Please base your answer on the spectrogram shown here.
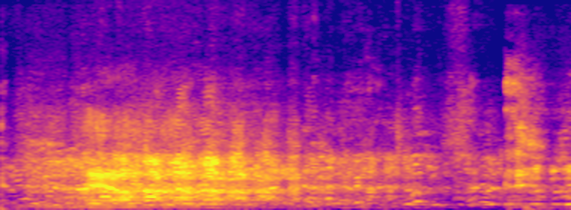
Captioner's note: audience laughing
